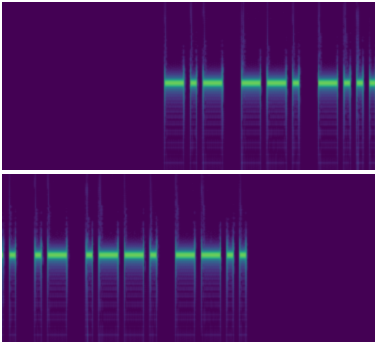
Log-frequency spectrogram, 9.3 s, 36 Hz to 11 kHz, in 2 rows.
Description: Morse code, heard as a keyed tone, about 15 wpm, 700 Hz. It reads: KG6APZ
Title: USA Call Signs - 6 Characters - Repeated 3x - 15wpm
